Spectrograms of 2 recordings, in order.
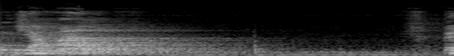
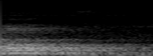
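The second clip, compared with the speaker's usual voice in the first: a lightly voiced helpless cry, lower and softer; mock despair, pitched lower and soft; Chapulín Colorado's cry; 4 semitones lower, 8 dB quieter, slower than usual. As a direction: borrow the TV hero's famous plea, hushed and lower. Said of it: "como dijo el Chapulín Colorado".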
